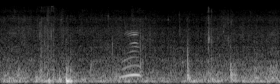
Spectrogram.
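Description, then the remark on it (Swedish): A painted canoe is lowered into the water at a harbour on a sunny day: a single hollow thump against the hull, then a brief squeaky creak, with steady warm wind buffeting the microphone throughout. “Nu ska vi bara göra det sista och det är att lyckas få ner kanoten i vattnet.”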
